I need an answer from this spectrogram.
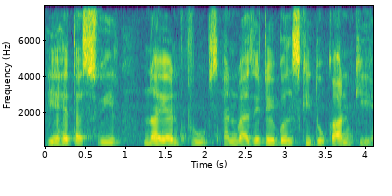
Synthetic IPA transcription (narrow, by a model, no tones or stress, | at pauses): jeɦt̪ɐsʋiːɾ | najənfɾuːʈsɛ̃ːɳɖʋɛːd͡ʒɪʈeːbəlskid̪ʊkaːnkiɦɛ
